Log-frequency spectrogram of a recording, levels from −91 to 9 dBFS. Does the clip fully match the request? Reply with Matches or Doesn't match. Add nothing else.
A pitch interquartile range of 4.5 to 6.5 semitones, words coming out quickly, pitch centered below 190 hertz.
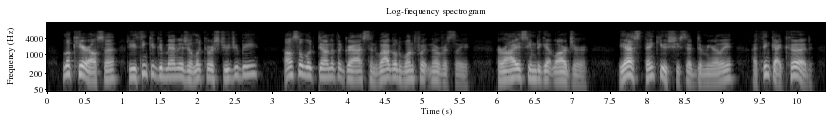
Matches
